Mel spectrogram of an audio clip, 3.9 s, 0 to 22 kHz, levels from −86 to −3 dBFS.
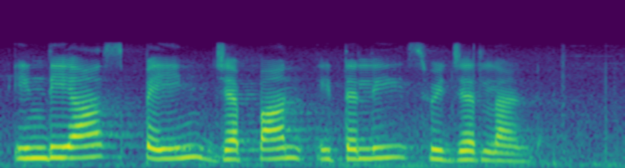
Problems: none marked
